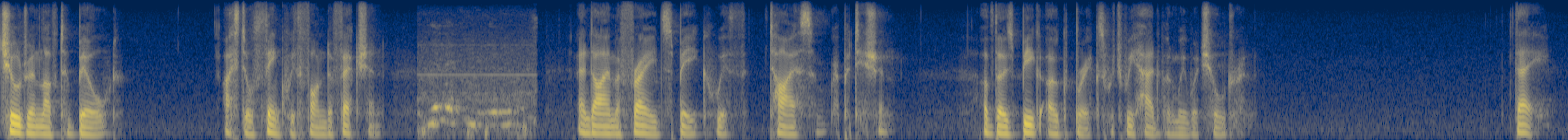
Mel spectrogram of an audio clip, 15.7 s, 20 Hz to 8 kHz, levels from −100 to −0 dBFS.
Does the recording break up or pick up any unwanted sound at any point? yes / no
yes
